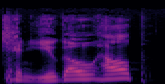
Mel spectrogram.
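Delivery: acted snippy, bitchy tone, high and drawn out. Retelling how a woman at the table asked the speaker to help: mock-bitchy request. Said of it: "she said it in such a bitchy way".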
